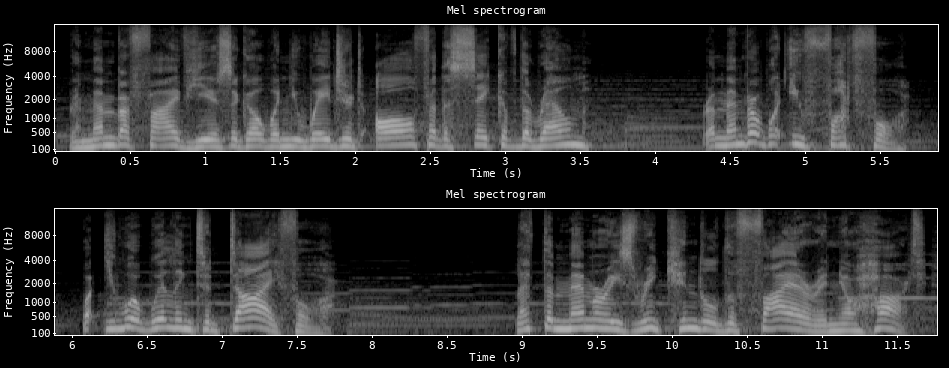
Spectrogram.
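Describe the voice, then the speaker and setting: Earnest young male idealist, fantasy game , male actor: fairly high voice, formal, rousing, soft music under. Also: moderate pace, lightly acted. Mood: grave, rousing. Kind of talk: fantasy video game acting.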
